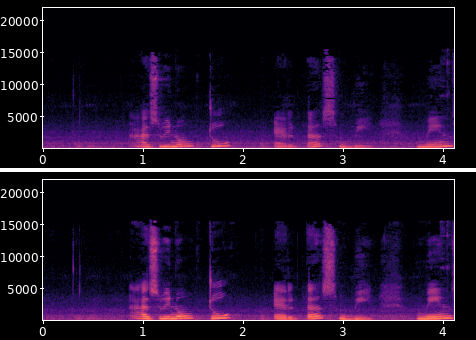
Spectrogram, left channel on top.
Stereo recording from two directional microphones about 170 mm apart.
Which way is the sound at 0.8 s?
30° right (ahead or behind).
